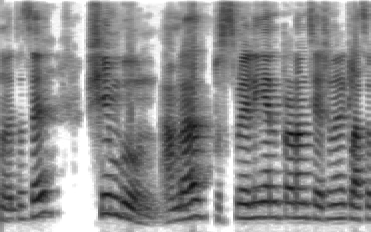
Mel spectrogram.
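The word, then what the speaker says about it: 新聞: হইতেছে সিমবুন যদিও রোমাজিতে লেখা সিমুন কিন্তু এটার উচ্চারণ হতেছে সিমবুন আমরা স্পেলিং এন্ড প্রনান্সিয়েশনের ক্লাসে পড়ে আসছি বিএমপি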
